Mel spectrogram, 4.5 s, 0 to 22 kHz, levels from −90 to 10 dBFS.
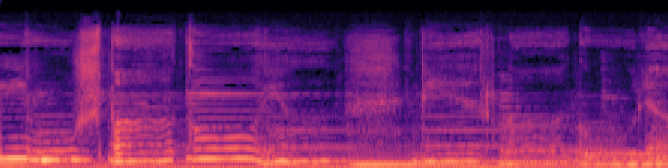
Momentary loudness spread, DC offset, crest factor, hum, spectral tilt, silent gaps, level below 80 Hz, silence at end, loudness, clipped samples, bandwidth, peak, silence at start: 9 LU; 3%; 16 dB; none; -6.5 dB/octave; none; -32 dBFS; 0 s; -18 LUFS; under 0.1%; 12 kHz; -2 dBFS; 0 s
